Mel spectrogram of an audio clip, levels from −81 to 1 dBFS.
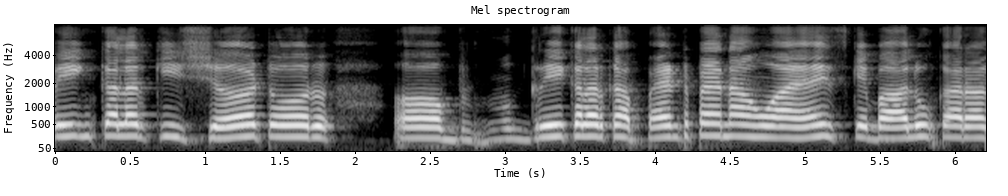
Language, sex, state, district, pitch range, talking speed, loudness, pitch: Hindi, female, Punjab, Fazilka, 220-245 Hz, 185 wpm, -13 LUFS, 235 Hz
